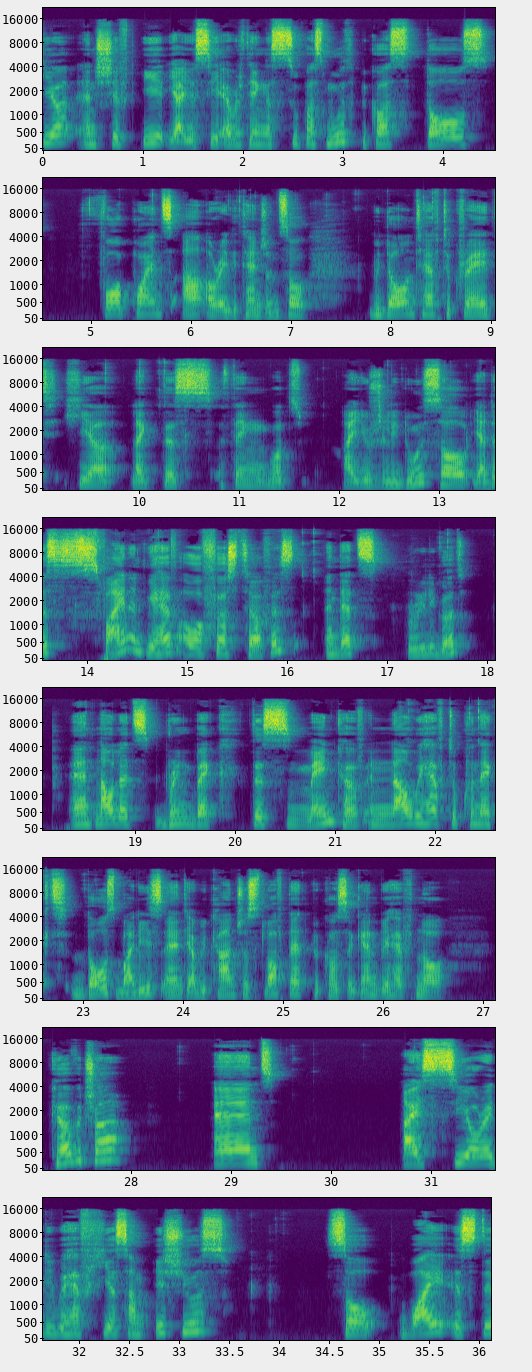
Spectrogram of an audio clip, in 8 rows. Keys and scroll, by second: 5.5 e, 6.3 ctrl+z, 6.4 ctrl+z, 7.9 2, 8.9 typing, 12.6 ctrl+z, 18.7 alt+h, 23.0 i, 29.4 ctrl+z.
